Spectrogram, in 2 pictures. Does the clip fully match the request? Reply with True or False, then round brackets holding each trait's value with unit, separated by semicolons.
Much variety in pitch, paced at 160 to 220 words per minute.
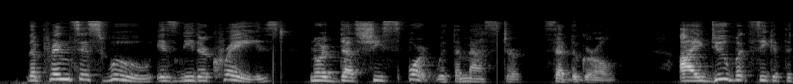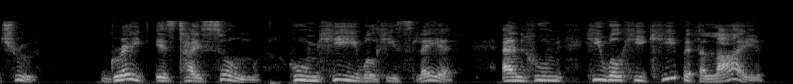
False (6.6 semitones; 145 wpm)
